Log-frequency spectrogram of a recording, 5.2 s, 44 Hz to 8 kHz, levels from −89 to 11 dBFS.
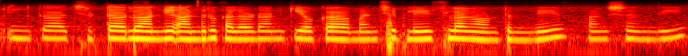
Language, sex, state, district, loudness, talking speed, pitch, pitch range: Telugu, female, Andhra Pradesh, Visakhapatnam, -18 LUFS, 115 wpm, 220 Hz, 215-230 Hz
